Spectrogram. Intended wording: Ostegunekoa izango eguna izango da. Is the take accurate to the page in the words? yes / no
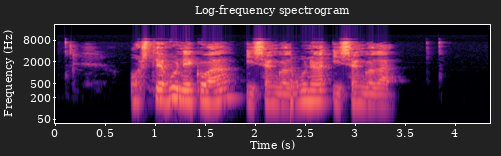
yes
